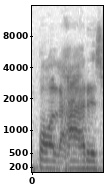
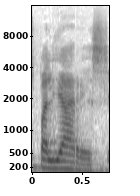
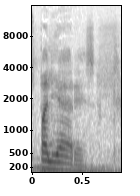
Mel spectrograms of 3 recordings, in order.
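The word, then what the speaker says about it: Palhares: know, Palares, you know, I I kept calling him Paul Harris for the longest time. Yeah. How to say his name is Palares. And he's he's clarified that with especially Bruce Buffer. Yeah. And Joe Rogan and Mike Goldberg. So, how to say his name is Paleares.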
